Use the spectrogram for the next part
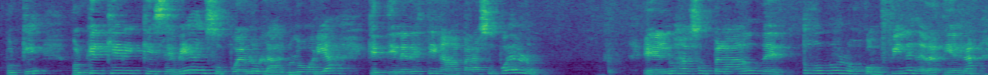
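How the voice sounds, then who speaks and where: A woman's voice: fairly high pitch, a little slow, a little mellow. A woman preaching a sermon and telling stories to her congregation with frequent asides. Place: church hall. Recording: echoey hall, distant mic.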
